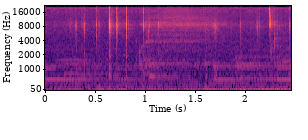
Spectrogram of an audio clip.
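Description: Quiet, scattered keystrokes on a computer keyboard while entering an expense, a few light clicks at irregular intervals over a faint steady hum.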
